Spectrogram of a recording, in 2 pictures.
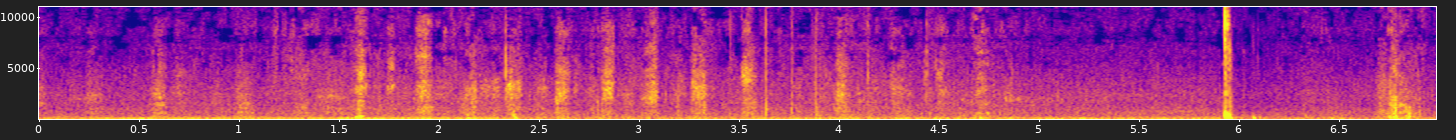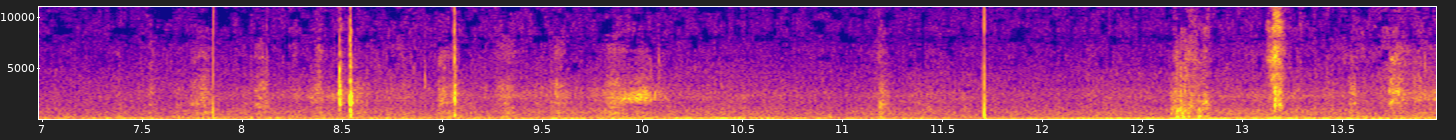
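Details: Korosuke, a Shiba Inu, digging hard in light drizzle beside a rice-field path during a walk; rapid airy puffs recur steadily over a low hum, with a few sharp cracks and a steady background hiss.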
